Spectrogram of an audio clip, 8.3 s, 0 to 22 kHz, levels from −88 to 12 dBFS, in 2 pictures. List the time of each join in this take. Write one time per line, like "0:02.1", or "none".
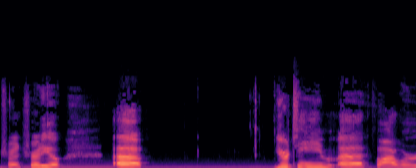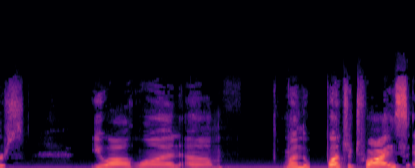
0:02.6
0:03.7
0:05.5
0:06.6
0:07.2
